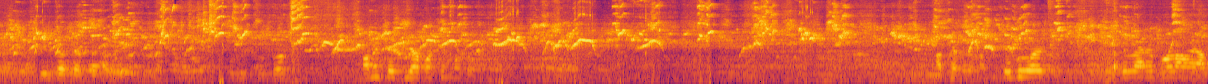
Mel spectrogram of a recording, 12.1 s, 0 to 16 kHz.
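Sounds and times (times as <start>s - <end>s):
birds chirping and squawking: 0.0s - 12.0s.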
